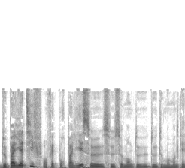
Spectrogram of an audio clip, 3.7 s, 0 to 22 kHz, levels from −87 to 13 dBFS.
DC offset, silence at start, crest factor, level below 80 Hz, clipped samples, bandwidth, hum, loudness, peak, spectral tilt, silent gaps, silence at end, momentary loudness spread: under 0.1%; 0 s; 18 dB; -36 dBFS; under 0.1%; 11 kHz; none; -20 LUFS; -2 dBFS; -6 dB/octave; none; 0 s; 11 LU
